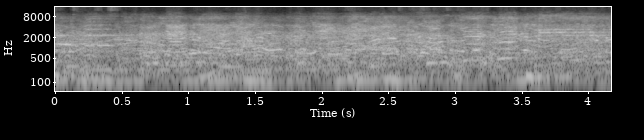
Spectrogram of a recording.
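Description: Outdoor crowd babble: many people talking at once in overlapping voices, steady throughout.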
